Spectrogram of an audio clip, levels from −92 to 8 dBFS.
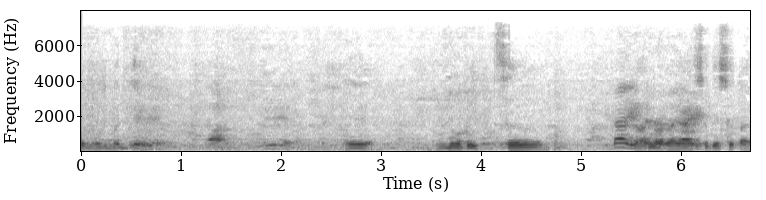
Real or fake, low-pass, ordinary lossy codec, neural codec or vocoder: fake; 7.2 kHz; AAC, 32 kbps; codec, 16 kHz, 4 kbps, FreqCodec, larger model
